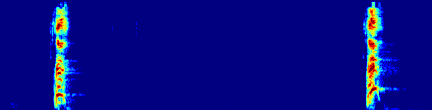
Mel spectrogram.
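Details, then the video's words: Dog with a bark like hiccups, two single short, clipped yelps about three seconds apart in an otherwise quiet room. "i bark like hiccups"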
